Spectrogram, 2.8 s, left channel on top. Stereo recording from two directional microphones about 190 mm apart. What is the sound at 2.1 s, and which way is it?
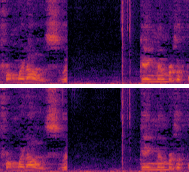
Speech, 25° right (ahead or behind).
